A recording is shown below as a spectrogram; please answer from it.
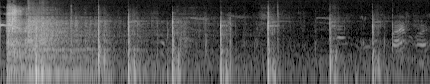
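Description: Basketball bouncing on an outdoor asphalt court: about eight sharp bounces at a steady dribbling pace, roughly two-thirds of a second apart, after a brief rush of noise in the first second.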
